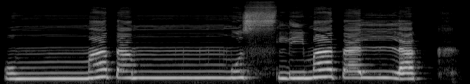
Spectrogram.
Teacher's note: تم تنوین اور آگے میم مشدد تو یہاں پر ادغام ہو رہا ہے اور یہ ادغام جو ہے وہ ود غنہ ہوگا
